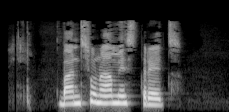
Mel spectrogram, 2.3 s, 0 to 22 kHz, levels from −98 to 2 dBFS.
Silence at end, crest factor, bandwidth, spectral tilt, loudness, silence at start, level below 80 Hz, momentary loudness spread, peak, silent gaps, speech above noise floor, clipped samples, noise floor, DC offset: 0.5 s; 18 dB; 11.5 kHz; -4.5 dB/octave; -16 LUFS; 0.6 s; -68 dBFS; 14 LU; 0 dBFS; none; 30 dB; under 0.1%; -46 dBFS; under 0.1%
